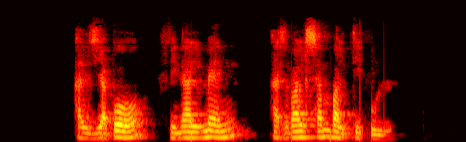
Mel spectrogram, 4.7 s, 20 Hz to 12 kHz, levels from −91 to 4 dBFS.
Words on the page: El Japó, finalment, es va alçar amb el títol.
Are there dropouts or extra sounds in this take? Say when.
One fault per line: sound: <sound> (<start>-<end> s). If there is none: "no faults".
sound: dropout (3.6-3.7 s)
